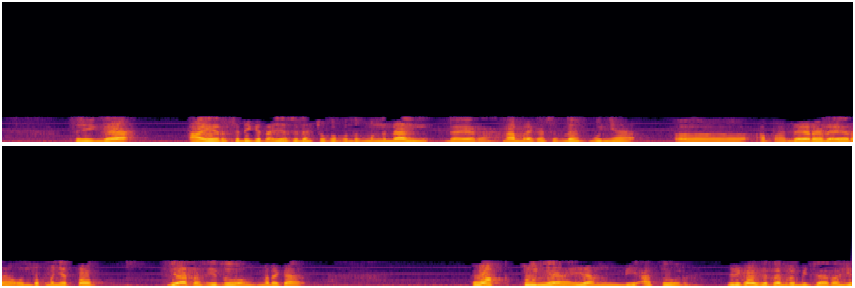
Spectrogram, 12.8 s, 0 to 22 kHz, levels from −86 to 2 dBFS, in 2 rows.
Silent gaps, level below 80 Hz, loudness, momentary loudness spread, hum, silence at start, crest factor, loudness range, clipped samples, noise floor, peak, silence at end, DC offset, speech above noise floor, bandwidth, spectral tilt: none; -48 dBFS; -21 LUFS; 8 LU; none; 0.35 s; 16 dB; 2 LU; under 0.1%; -44 dBFS; -4 dBFS; 0 s; under 0.1%; 25 dB; 4 kHz; -11.5 dB/octave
